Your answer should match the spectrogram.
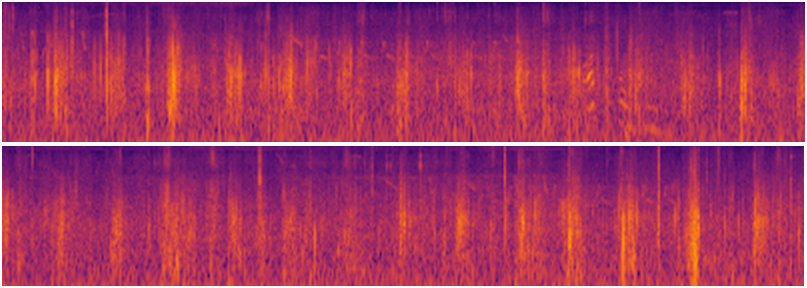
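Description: Footsteps of hikers walking over rock and dry ground on a trail, short steps landing at a steady walking pace.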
